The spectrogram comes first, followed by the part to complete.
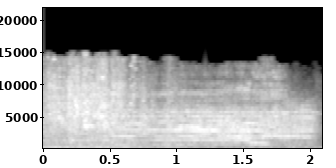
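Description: Background music over a loud, continuous rushing blast: an animated sound effect of an attack's explosion.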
